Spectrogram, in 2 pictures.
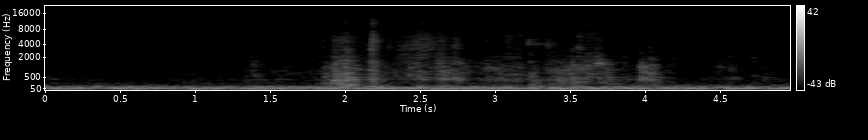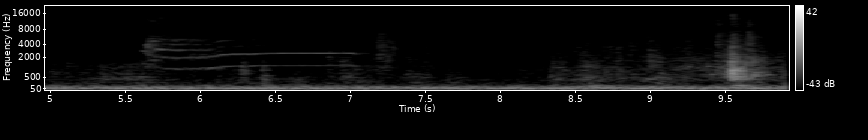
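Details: Kitten from a litter found abandoned in a box next to a road, heard during a weigh-in session: one drawn-out meow near the sixth second, rising briefly then held level, over a steady low rumble with soft rustles and knocks.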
